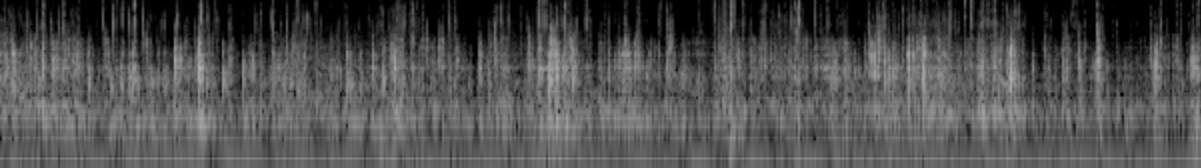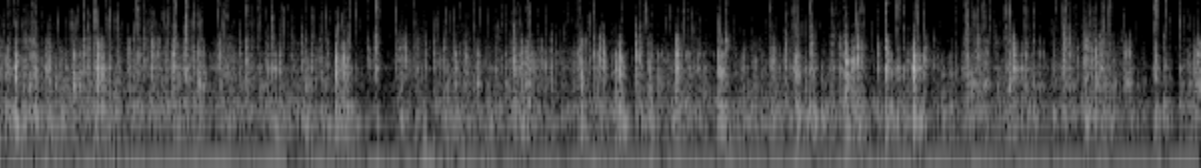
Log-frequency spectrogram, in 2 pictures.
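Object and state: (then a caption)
Pile of small stone pebbles. Fingertips of both hands scratch, stir and clack a pile of small solid stone pebbles spread on a wooden desk. A dense, steady stream of quick, dry clicks and gritty rattles runs for the full fifteen seconds, with almost no low end and a bright upper edge. Every click dies away almost instantly.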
